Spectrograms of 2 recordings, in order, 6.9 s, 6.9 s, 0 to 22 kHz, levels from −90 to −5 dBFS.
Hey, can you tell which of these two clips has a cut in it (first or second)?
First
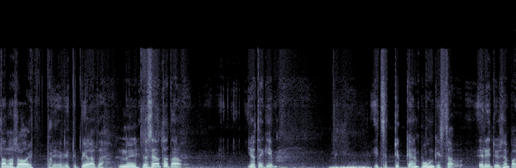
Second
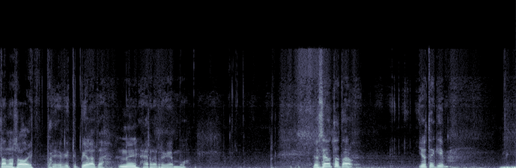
first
